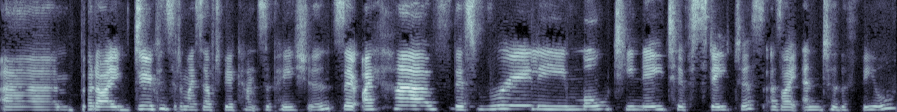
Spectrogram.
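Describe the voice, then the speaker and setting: A woman with a British accent at a fairly slow pace, in a dry, close sound with no echo. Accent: sounds very British. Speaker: PhD researcher and health insights manager. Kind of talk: conference talk. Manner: hesitant, with frequent ums and restarts.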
